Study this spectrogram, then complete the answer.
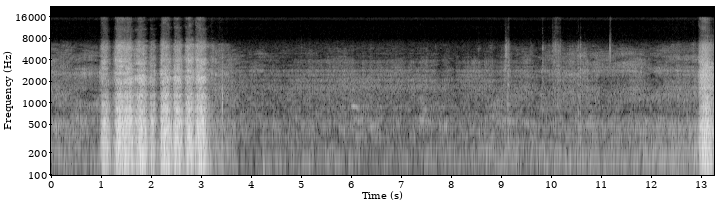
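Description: A gas torch roars in short bursts close by.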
